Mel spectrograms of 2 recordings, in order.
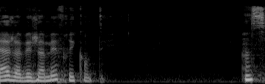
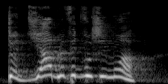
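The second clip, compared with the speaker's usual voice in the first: loud, high angry yell; furious shout; 7 semitones higher, 6 dB louder than usual. Acted. Mayor yells at stranger in his tent, furious shout. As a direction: bellow at the intruder in your garden. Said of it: "hurla monsieur Barthélemy".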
